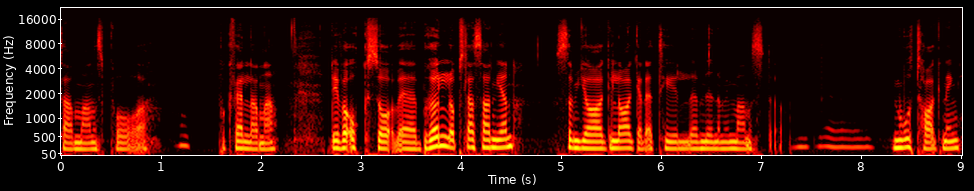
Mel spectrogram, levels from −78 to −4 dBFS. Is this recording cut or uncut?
uncut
